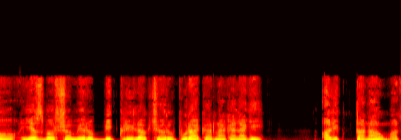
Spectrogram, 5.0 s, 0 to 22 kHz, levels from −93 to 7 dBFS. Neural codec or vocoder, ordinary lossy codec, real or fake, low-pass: none; AAC, 32 kbps; real; 9.9 kHz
